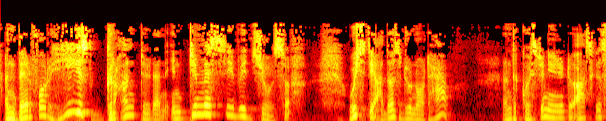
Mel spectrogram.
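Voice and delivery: loud, high full-force sermon delivery; fervent preaching. Acted. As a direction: preach it out to the back pews. Preaching to congregation.

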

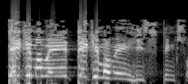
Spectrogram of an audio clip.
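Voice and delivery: very high, loud shout; grieving husband shouting at the family, high and loud; anguished cry. Acted. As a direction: cry out in horror to push the baby away. Guilty man crying out.

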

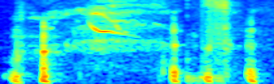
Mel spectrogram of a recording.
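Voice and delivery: boop sound effect. Pretend.

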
